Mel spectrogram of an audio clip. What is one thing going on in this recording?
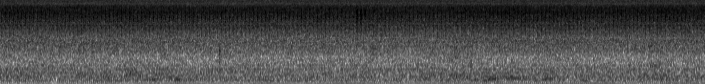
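A cue tip taps a ball.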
